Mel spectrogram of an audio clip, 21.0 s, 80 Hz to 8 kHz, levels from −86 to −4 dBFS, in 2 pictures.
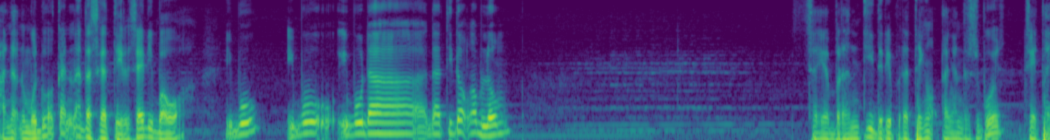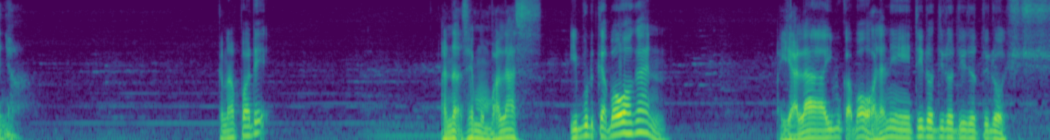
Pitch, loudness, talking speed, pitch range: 105 Hz, -22 LUFS, 130 wpm, 85-120 Hz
